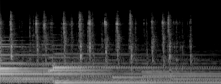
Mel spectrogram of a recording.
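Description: Rapid keyboard-typing clicks over sustained, steady instrumental chords. The clicks come in quick runs, several a second, and thin out near the end.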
